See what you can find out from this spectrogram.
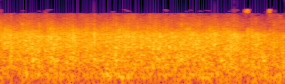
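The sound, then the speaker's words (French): An audience applauds steadily after presentations, a dense, even wash of many hands clapping at once. It stays loud throughout, with no voices breaking through. “Je crois qu'ils méritent une autre belle main d'applaudissement.”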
